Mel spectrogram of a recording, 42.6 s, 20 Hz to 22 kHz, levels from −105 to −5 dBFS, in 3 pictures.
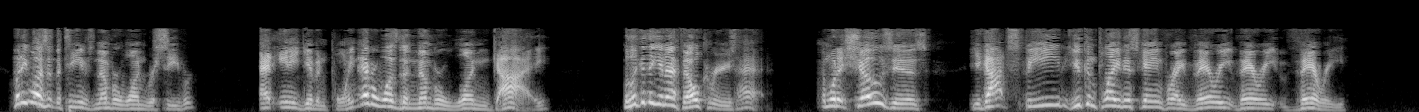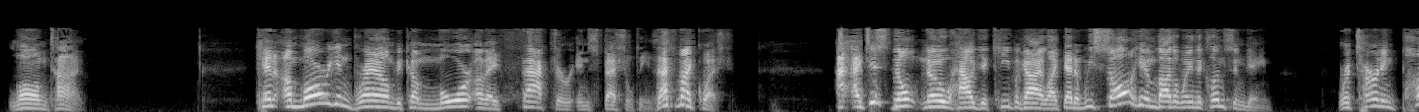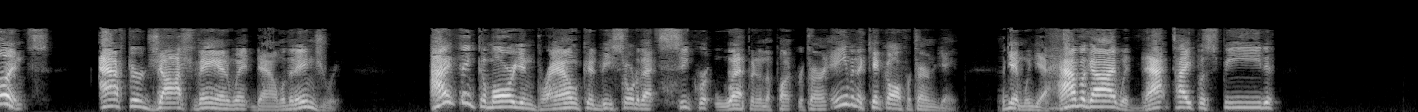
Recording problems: garbled, watery; badly; nothing above 7.5 kHz

